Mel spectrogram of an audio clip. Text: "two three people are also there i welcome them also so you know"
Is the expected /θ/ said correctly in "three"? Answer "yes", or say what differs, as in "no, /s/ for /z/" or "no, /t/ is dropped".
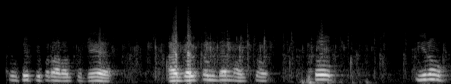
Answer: no, /t/ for /θ/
